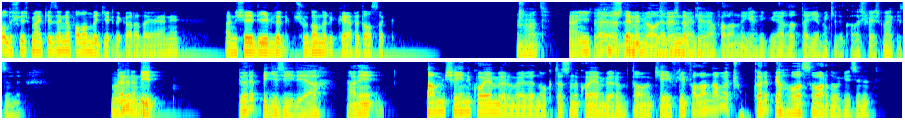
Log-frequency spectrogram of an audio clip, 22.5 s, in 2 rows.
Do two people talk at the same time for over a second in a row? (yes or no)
yes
